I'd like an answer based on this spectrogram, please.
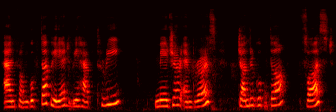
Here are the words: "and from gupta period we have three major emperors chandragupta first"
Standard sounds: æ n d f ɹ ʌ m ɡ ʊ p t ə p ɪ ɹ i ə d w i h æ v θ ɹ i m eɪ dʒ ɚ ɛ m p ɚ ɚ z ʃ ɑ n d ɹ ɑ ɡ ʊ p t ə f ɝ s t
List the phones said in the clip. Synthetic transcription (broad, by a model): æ n d f ɹ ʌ m ɡ ʊ p t ə p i ɹ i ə d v i h æ v t ɹ i m eɪ dʒ ɚ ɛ m p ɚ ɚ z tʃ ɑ n d ɹ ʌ ɡ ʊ p t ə f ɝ s t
